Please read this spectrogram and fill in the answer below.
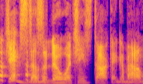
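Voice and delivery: put-on scornful old hag crone witch voice. Imagining someone from the witch community judging her: old hag voice. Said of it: "that's a good like crone witch voice".

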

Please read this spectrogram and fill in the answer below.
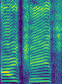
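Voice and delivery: loud, very high-pitched, squeaky puppet voice. Doing the Racist Elmo bit on camera, greeting Chase in an Elmo voice. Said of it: "It's Racist Elmo".

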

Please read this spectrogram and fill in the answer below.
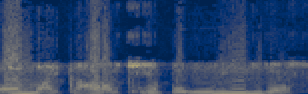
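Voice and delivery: shocked, stunned exclamation full of disbelief. Retelling own reaction on seeing the crash: retelling own shocked reaction. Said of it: "in shock".

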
